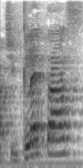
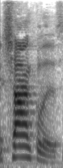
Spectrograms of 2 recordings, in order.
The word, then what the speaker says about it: chanclas: I had my chicletas. Did I say it right? What the I fuck said is it right. Your chanclas.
